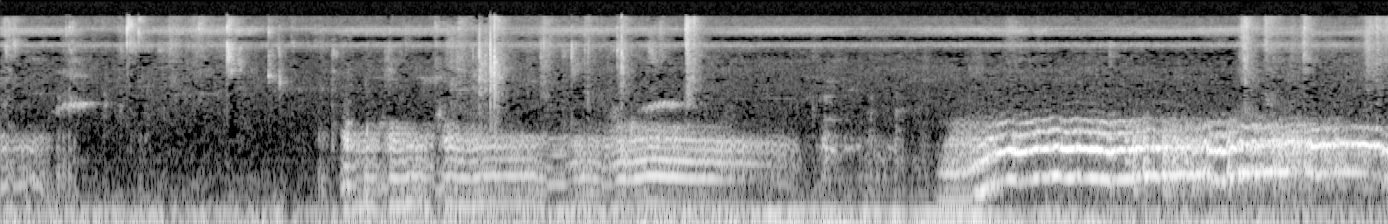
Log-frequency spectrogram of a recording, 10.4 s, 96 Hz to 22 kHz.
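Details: Hungry cats and kittens over a meal of raw fish, captured on a Samsung Galaxy S9 Plus. Two sustained, harmonically rich yowls, the second rising and held for several seconds, over low room rumble and scattered clicks.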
